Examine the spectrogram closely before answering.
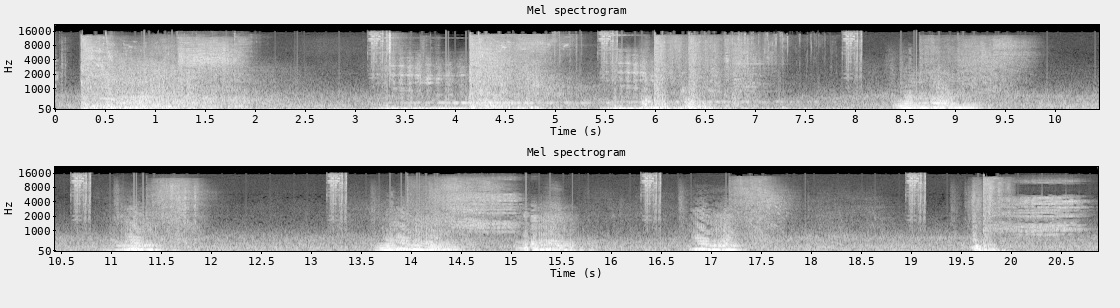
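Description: Lightsabers hum and clash in a fight.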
